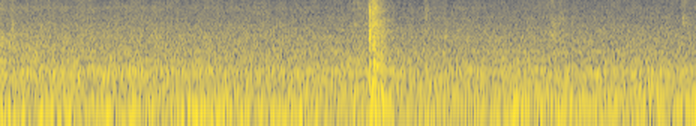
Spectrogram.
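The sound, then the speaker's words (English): Steady low rumble of a moving passenger train, with a single sharp thud partway through as the train doors shut, then the rumbling continues evenly with no voices. “Step back. Door's closing.”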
